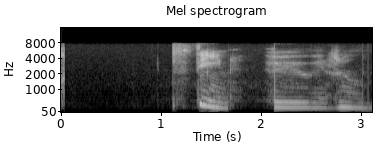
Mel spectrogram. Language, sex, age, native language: Icelandic, female, 10, Icelandic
